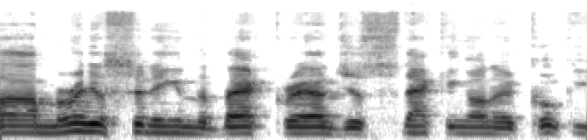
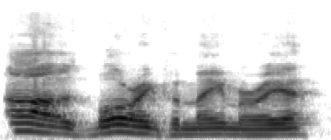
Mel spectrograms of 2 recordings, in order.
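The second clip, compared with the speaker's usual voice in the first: ordinary delivery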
